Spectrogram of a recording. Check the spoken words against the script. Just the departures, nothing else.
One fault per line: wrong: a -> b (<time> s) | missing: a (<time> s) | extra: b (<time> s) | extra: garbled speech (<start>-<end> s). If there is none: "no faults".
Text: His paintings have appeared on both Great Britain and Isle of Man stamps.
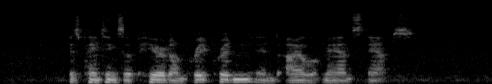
missing: have (1.2 s)
missing: both (1.9 s)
